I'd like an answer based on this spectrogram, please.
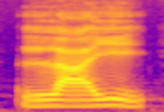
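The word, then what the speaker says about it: lie: एक और एग्जाम्पल देख लीजिए, लाई। लाई में भी आई के बाद से ई आया हुआ है, इसलिए इस आई का उच्चारण हम लोग आई से करेंगे।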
